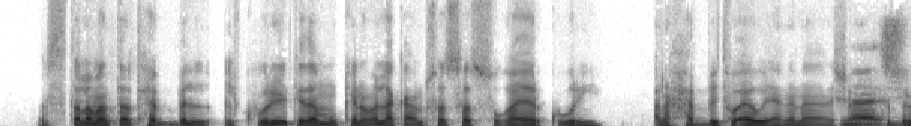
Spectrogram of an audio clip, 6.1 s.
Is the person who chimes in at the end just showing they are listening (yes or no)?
yes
